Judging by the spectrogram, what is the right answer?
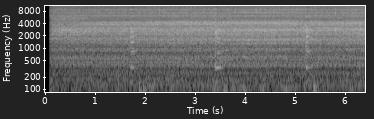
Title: Toyota Passo Engine Misfire Caused by Faulty Ignition Coil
